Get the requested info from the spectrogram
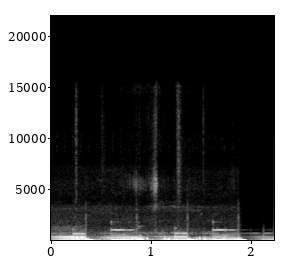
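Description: Background music with held notes over low, repeated drum hits.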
